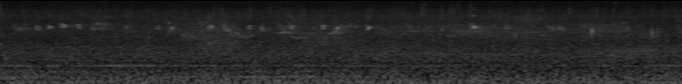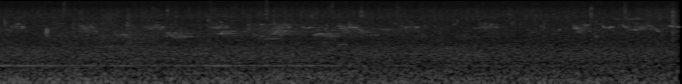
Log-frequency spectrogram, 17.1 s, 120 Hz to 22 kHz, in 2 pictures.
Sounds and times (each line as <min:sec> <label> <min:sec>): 0:00.0 wind 0:17.0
